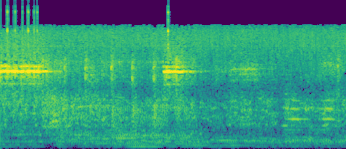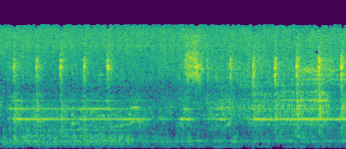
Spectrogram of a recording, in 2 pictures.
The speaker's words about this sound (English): Picking up other sounds? That's the bell. Sorry.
